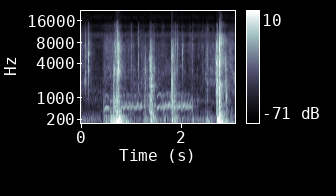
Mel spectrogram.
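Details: Tata Sumo Gold door after fixing central lock and tightening with cable ties; crisp thunks with short motor whirr as it locks and unlocks cleanly, no rattle; lock works properly.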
